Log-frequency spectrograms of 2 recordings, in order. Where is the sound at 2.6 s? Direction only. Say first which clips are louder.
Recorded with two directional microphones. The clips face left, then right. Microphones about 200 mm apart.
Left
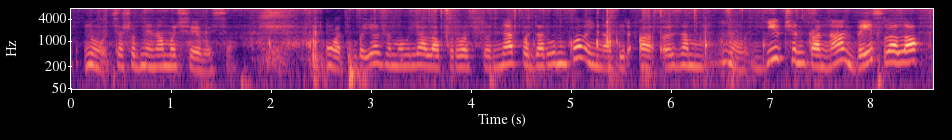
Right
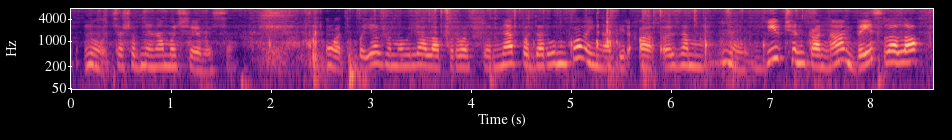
Even; centre (ahead or behind).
